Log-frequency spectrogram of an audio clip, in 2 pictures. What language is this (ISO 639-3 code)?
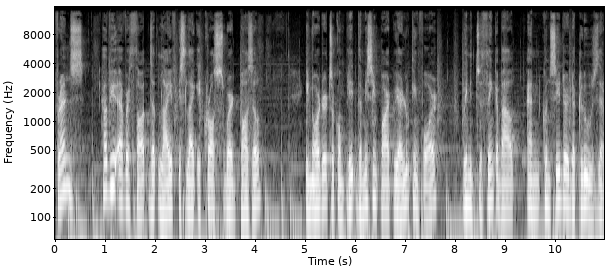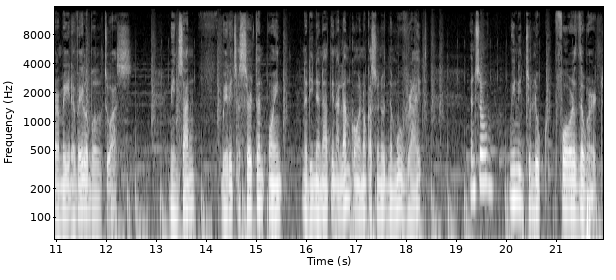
fil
